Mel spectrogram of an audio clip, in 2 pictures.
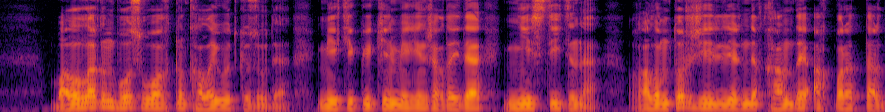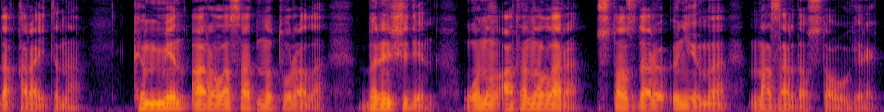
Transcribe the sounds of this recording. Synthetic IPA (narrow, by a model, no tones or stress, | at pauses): bɑlˠɑlˠɑɾd̪əɴbo̞swɑqə̥t̪əɴqʰɑlˠɑjwɵt̪kʲɪzṵd̪ɪ̰me̞k̚t̪e̞p̚kʲe̞kʲʰe̞lme̞ɡʲe̞nʒɑʁd̪ɑjd̪ɑnest̪e̞jt̪ɪnɪ̰ | ʁɑlˠəmt̪ʰo̞ɾʒelle̞ɾɪnd̪e̞qʰɑnd̪ɑjʔɑq̚pɑɾɑt̪ːɑɾd̪ɑqʰɑɾɑ̰jt̪ənə̰ | kʲʰɪmːe̞nɑɾɑlˠɑsɑt̪ənət̪ʰuɾɑlˠə̰ | bɪɾɪnʃɪd̪e̞̰n | wʔo̞̰nəɴʔɑ̰t̪ɑnɑlˠɑɾə̰ | ʊst̪ɑzd̪ɑɾəʔʏne̞mɪ | nɑzɑ̰ɾd̪ɑ̰ʊst̪ɑ̰wə̰kʲʰe̞̰ɾe̞̰k̚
